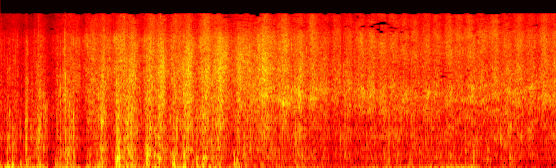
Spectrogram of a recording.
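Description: A clear plastic bottle with a yellow cap, partly filled with blue liquid and sand, is held near the microphone and shaken by hand. Fast, irregular sloshing and gritty rattling form a dense, bright hiss that crackles and stays steady throughout.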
